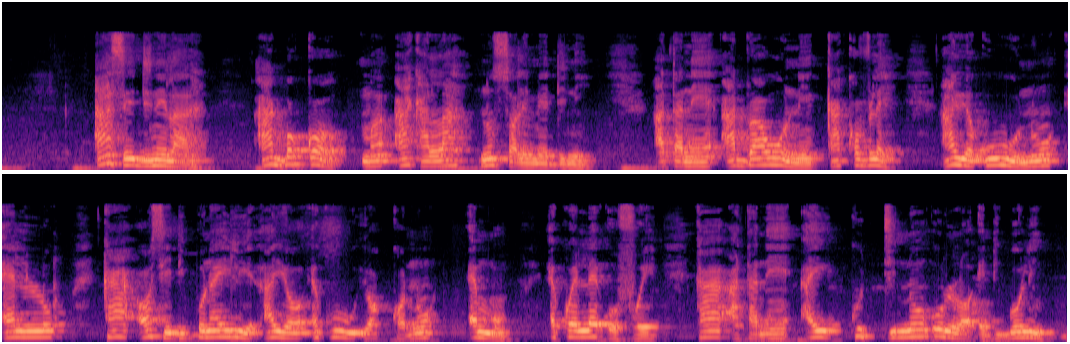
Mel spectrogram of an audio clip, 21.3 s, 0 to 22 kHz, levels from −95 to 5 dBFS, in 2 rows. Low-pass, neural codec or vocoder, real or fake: 9.9 kHz; none; real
